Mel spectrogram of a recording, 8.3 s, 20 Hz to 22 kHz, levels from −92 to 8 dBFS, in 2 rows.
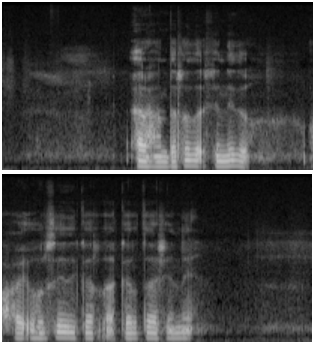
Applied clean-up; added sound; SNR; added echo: none; none; none; none.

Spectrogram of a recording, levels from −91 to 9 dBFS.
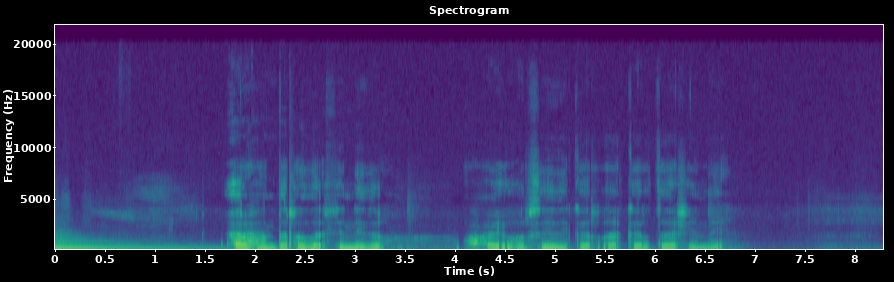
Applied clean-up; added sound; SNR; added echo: none; Drum; 8 dB; none.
